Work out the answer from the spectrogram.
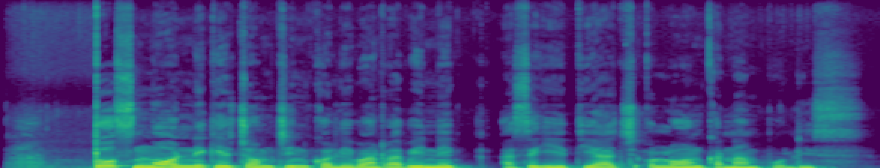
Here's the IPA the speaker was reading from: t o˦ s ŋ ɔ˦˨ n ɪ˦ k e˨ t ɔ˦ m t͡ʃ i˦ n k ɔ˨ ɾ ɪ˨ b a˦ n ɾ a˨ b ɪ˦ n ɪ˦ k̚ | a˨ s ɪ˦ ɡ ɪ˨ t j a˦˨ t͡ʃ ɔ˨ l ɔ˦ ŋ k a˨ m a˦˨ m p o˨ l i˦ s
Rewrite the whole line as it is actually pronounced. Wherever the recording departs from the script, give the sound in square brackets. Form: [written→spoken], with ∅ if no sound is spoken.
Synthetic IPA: t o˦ s ŋ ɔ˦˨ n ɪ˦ k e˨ [t→t͡ʃ] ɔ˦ m t͡ʃ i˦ n k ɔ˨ [ɾ→l] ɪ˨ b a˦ n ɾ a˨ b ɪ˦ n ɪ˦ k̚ | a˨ s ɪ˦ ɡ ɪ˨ t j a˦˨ t͡ʃ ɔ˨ l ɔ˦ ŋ k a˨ [m→n] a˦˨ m p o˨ l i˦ s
